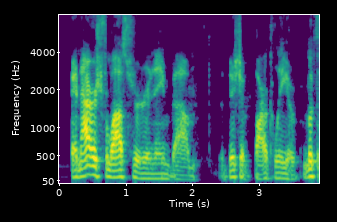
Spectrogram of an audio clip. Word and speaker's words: Berkeley: An Irish philosopher named Bishop Berkeley, or looks like Berkeley, but they pronounce it Berkeley.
